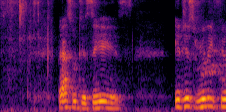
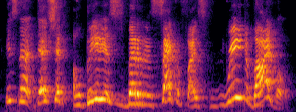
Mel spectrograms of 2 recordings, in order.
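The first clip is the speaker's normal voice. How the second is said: higher, louder fired-up preaching; fired-up rant; 8 semitones higher, 6 dB louder than usual. Real, not acted. Telling viewers to read the Bible, higher and louder.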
